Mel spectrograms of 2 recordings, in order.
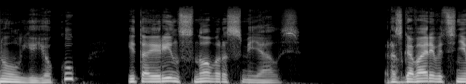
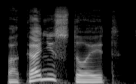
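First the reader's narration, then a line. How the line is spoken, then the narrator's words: Calm objection. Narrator (Russian): спокойно возразила Тайрин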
